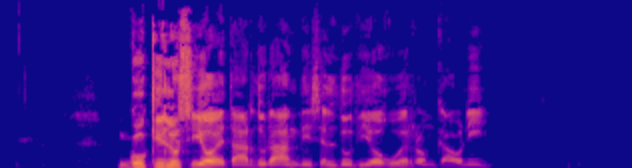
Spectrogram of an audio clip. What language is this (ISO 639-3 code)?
eus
